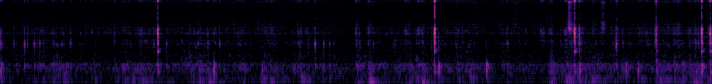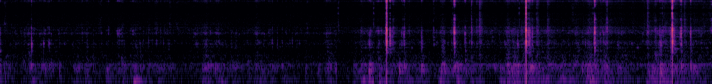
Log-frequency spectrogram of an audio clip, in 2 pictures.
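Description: Low, uneven rumble of a sportfishing boat on choppy water, with scattered sharp knocks and clicks, more of them in the second half.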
